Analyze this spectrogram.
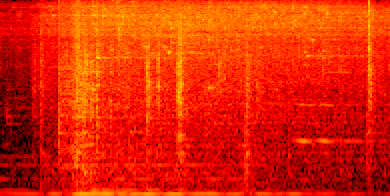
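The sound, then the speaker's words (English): A trolley clatters down tarmac, making a rolling low rumble with scattered metallic clinks and rattles. It is loudest early on, then eases off, with a sharp knock near the end. “The trolley clatters down the tarmac.”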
